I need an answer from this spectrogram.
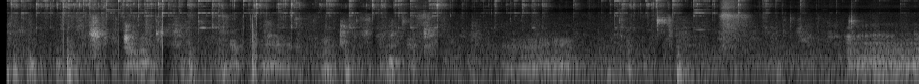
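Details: Two pet dogs playing together at home, a rough stream of snorting, panting and rasping growl-like bursts with scuffling thumps, busiest in the first five seconds and again near the end.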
